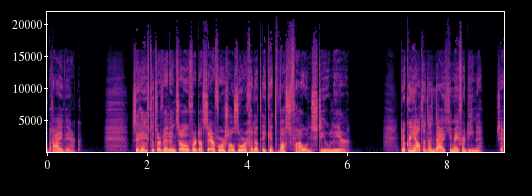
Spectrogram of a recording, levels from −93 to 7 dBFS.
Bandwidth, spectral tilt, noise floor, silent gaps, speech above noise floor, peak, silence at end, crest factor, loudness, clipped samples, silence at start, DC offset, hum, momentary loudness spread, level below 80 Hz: 19 kHz; -5 dB/octave; -80 dBFS; none; 62 dB; -4 dBFS; 0 s; 16 dB; -18 LUFS; under 0.1%; 0 s; under 0.1%; none; 14 LU; -70 dBFS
